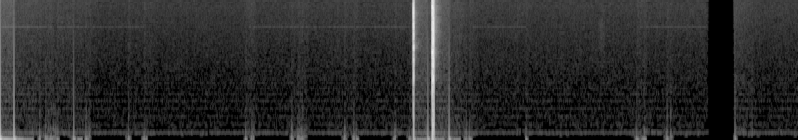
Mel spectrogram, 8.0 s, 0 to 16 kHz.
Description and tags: cocking dragoon
Audio of a dragoon pistol being cocked. It was probably an Italian copy of an American-made unit. May require some trimming and buffing. I think I recorded this with an AKG Perception 200 using Cool Edit -- and I did it to get my room-mate to leave (after we recorded the sounds of several of his guns and a sword .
